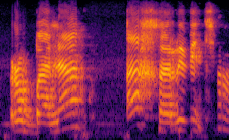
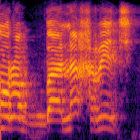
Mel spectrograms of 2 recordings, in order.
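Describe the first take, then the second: First: The hamza is pronounced with a clear glottal stop. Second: The hamza is dropped and the words run together. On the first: The speaker calls it right. "Harus bacanya" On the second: The speaker calls it wrong. "tidak boleh hamzahnya ini dibaca langsung"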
